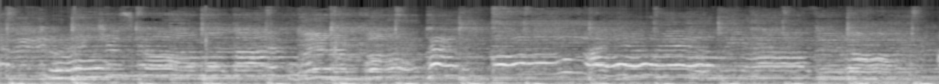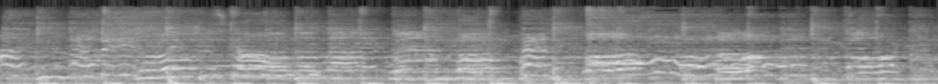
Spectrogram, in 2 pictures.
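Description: Women singing a pop tune live into handheld microphones over loud amplified music with a steady beat.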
